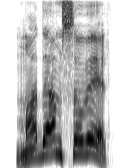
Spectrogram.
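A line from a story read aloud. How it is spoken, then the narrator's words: Loud distant shout. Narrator (Russian): громко крикнул он с веранды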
